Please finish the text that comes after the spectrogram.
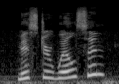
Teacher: Notice the rising intonation on Mr. Wilson, which is used to address someone.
